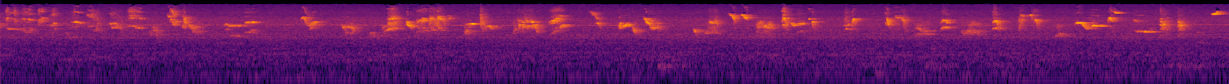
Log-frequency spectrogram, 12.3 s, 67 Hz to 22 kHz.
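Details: Eurasian blackcap, a caged bird moved from a loggia into a kitchen for winter, sings its autumn song on an October 2017 morning: a lengthy, busy twitter of sharp high chirps, growing louder and denser after the first few seconds.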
